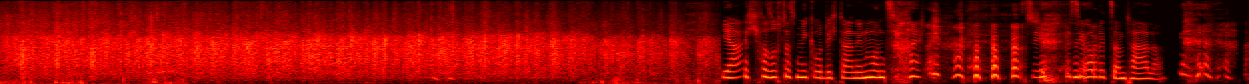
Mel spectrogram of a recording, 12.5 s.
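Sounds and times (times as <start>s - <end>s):
audience applause: 0.0s - 7.2s
laughter: 0.4s - 6.9s, 9.0s - 11.1s, 11.8s - 12.4s
speech: 7.2s - 12.2s.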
